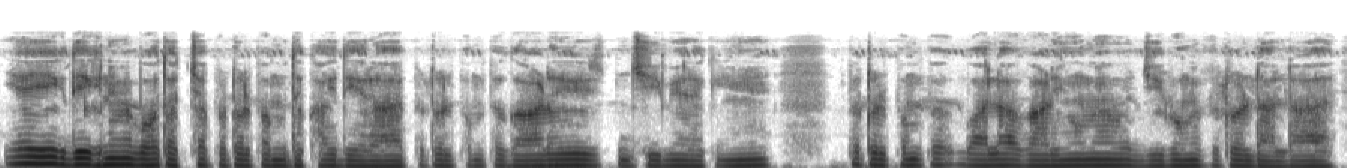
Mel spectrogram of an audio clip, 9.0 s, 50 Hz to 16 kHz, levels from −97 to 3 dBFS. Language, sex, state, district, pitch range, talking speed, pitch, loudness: Hindi, male, Chhattisgarh, Bilaspur, 115-125 Hz, 175 wpm, 115 Hz, -18 LUFS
